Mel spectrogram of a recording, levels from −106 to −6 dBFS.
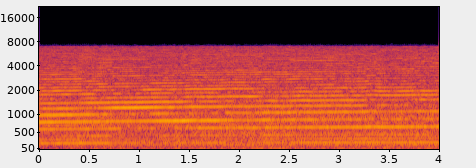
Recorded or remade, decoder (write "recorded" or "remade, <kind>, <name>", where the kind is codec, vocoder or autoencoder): recorded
